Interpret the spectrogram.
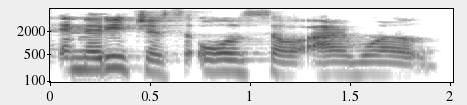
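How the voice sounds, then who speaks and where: A woman's voice: fairly low pitch, slow pace, muffled recording. A woman with a Slovene accent hosting a podcast interview, effusive and friendly, with many fillers. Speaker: podcast host.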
